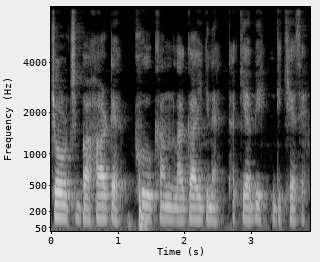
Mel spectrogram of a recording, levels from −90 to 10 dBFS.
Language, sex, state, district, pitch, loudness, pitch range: Nagamese, male, Nagaland, Dimapur, 125 Hz, -21 LUFS, 120-130 Hz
